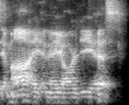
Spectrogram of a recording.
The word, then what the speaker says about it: Menards: they're working at Menards, it's spelled Menards. And I was thinking, my God, we're going clear out there by where you guys are, but it's Minards.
